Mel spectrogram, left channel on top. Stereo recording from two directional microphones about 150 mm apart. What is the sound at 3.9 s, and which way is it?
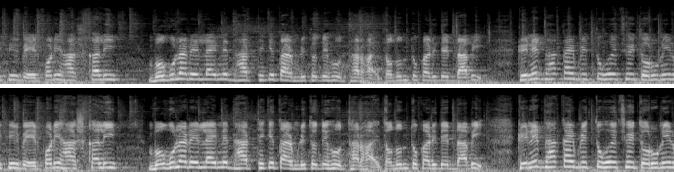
Speech, 40° right (ahead or behind).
